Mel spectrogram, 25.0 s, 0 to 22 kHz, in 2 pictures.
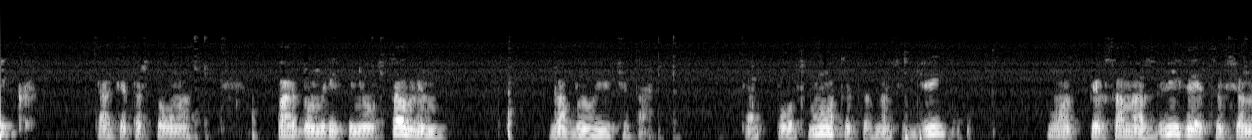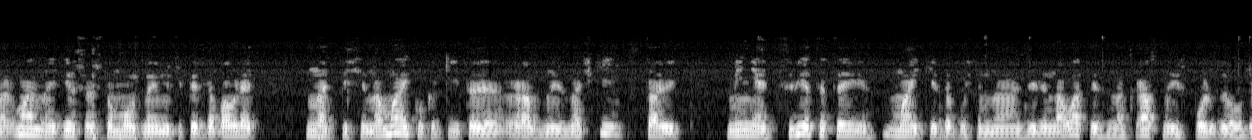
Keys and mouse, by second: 1.9 click, 3.6-4.8 drag, 6.6-7.2 drag, 8.9 g, 12.4 click, 14.1 ctrl+z, 20.2-22.6 middle drag, 22.9-23.7 middle drag.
